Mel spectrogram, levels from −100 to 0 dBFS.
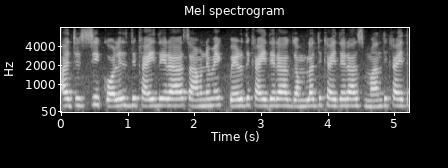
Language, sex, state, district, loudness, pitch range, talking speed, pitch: Hindi, male, Odisha, Nuapada, -14 LUFS, 235-250 Hz, 205 wpm, 240 Hz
